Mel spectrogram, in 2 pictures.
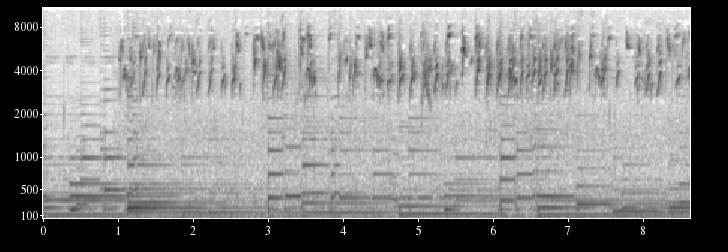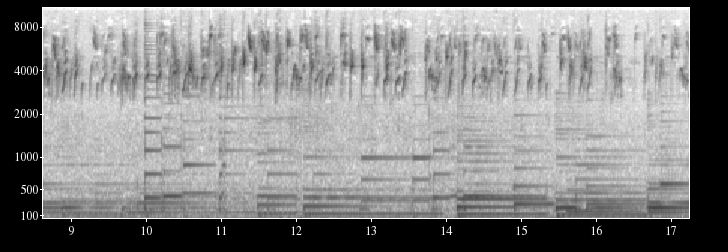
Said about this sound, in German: Das war der Stieglitz.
